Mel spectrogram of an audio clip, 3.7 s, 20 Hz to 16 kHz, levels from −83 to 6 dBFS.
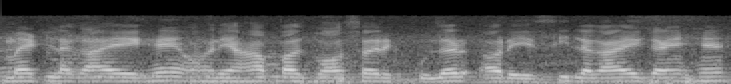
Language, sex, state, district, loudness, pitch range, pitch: Hindi, male, Madhya Pradesh, Katni, -15 LUFS, 155-165 Hz, 160 Hz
